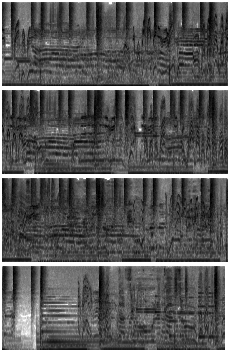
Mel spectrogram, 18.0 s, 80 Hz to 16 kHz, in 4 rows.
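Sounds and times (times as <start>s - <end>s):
turntable scratches: 0.0s - 13.9s, 15.1s - 18.0s
steady drum pattern: 0.0s - 14.7s, 15.3s - 18.0s
deep bassline: 0.0s - 18.0s.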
